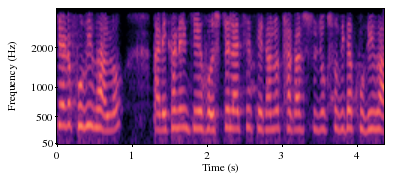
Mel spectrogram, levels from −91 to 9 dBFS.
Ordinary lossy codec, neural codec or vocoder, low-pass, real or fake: none; codec, 16 kHz, 16 kbps, FreqCodec, smaller model; 3.6 kHz; fake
